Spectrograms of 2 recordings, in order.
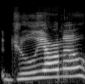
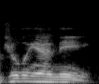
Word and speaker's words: Juliano: Juliano. Juliano. Although I'll Juliano. answer to anything, it's always mispronounced.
